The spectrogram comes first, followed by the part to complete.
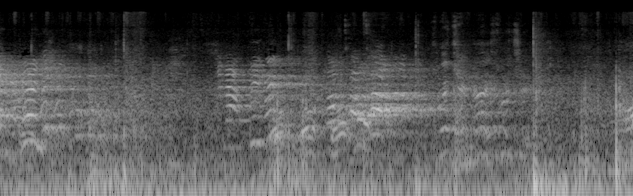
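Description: Players shouting to each other during a soccer game, with a thud of the ball being kicked about five seconds in and footfalls on artificial turf.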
